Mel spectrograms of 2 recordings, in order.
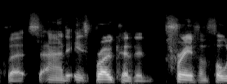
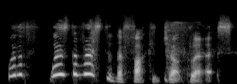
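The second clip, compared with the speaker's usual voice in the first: exasperated mum. Retold or imitated. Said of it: "And I was like".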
